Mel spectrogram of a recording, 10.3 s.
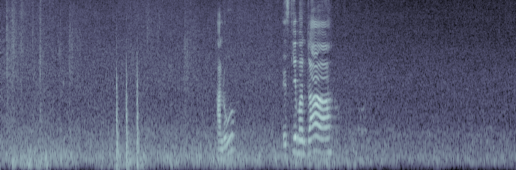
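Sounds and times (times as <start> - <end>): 
rain: 0.0 - 2.4, 3.0 - 10.3
knocking on a door: 2.3 - 3.0
speech: 4.3 - 4.8, 5.6 - 6.8.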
